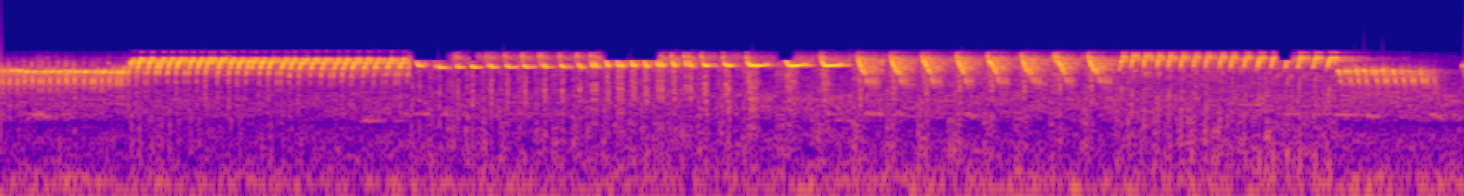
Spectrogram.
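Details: Canary song for training: sustained trilled rolls switching between tours, a slower pulsed section of repeated notes about three to four per second, ending in a fast buzzy trill.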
